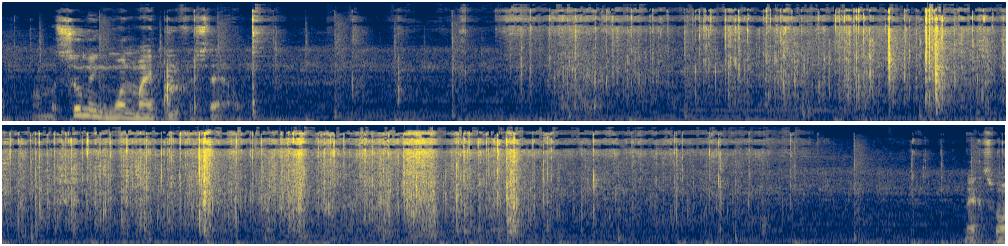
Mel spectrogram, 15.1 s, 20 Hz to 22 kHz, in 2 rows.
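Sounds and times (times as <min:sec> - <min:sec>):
packaging crinkling: 0:03.7 - 0:13.6.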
